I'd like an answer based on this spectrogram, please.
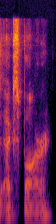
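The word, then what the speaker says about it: x̄: X with a little bar on top of that which is we'll pronounce this Xbar is the sample mean.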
